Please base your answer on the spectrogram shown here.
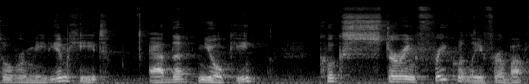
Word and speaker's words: gnocchi: for you and uh no it's not gannoki gnocchi say it like an italian gnocchi so we thought we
